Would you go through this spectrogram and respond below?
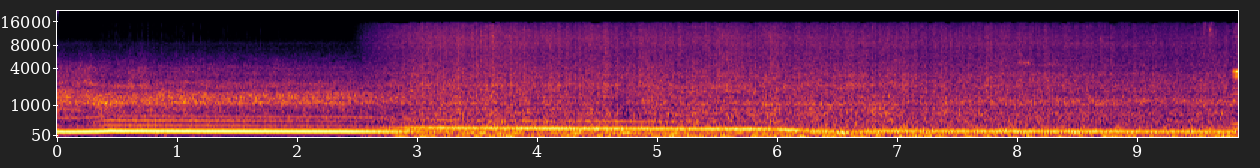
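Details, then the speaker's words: Aston Martin DB7 V12, revived after years-long storage killed the original engine: strong smooth pull accelerating into the red zone, pitch dropping cleanly at each gear change, no misses or knocks; healthy. "मैं आपको यह दिखाने की कोशिश करूंगा कि एक अच्छा त्वरण क्या महसूस करता है लाल क्षेत्र में त्वरण"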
